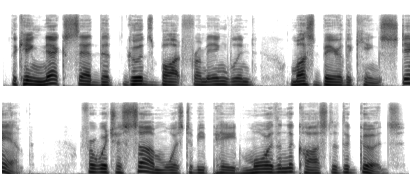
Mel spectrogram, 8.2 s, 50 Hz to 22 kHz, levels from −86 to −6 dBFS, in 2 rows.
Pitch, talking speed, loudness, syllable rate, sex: 135 Hz, 220 wpm, -16 LUFS, 4.2 syllables/s, male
